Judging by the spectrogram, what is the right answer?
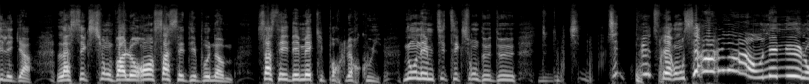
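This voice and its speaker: Young guy streamer, high voice, rattles off crude slangy chat super fast, close dry mic. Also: no echo. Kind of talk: casual live-stream chat.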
